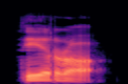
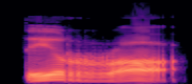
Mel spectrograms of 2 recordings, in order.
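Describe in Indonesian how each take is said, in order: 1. Diucapkan dengan cepat dan huruf r gandanya hilang. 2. Diucapkan dengan huruf r ganda ditahan dengan jelas. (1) "Itu terlalu cepat dalam membacanya sehingga tasydidnya terkesan hilang" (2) "Ada tekanan pada tasydid"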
